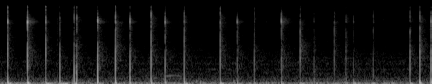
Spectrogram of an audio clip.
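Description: Fingertips and nails tap and click a small wooden clothespin, likely with a metal spring, held in both hands close to the mic. A quick, uneven series of sharp, dry, snap-like clicks with a bright top end stops instantly with no ring, over a faint low rumble.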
